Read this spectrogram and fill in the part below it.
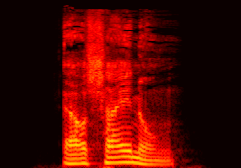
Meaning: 1. appearance (way of being perceived by others) 2. apparition, vision (act or instance of becoming perceptible, especially of something transcendent)
- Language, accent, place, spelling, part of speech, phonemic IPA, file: German, Germany, Berlin, Erscheinung, noun, /ɛɐ̯ˈʃaɪ̯nʊŋ/, De-Erscheinung.ogg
